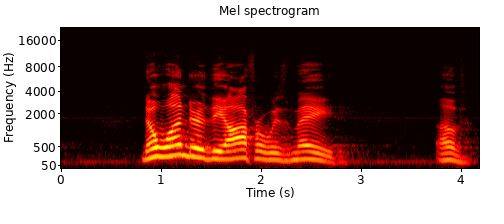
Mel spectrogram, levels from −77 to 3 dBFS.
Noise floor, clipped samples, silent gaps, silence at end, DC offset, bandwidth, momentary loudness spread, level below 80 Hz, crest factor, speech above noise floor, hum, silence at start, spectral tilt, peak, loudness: -60 dBFS; under 0.1%; none; 0.1 s; under 0.1%; 16.5 kHz; 13 LU; -74 dBFS; 18 dB; 37 dB; none; 0.8 s; -6 dB/octave; -8 dBFS; -23 LUFS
